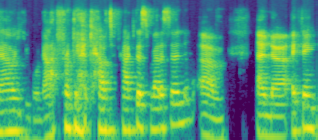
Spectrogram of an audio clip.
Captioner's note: laughing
